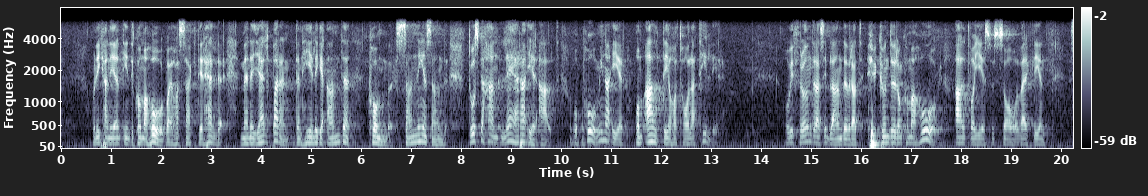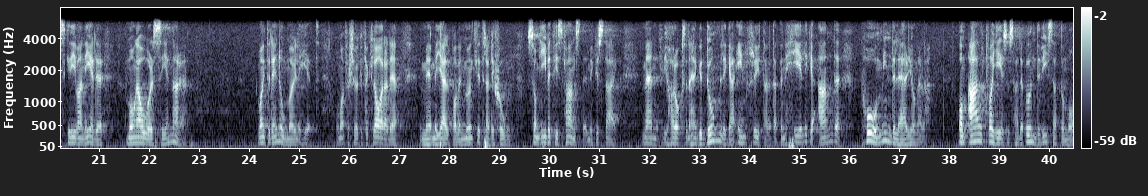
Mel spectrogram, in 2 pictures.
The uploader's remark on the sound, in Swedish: Inspelad i H&#246;n&#246; Missionsf&#246;rsamling 2000-06-04.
